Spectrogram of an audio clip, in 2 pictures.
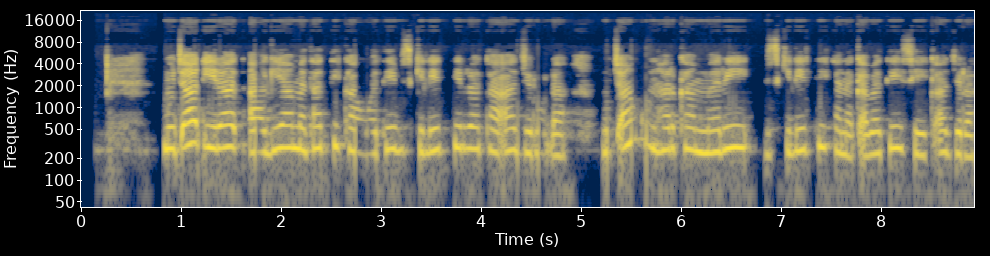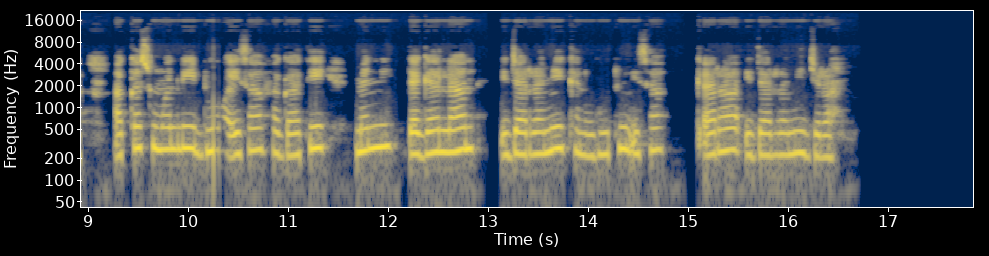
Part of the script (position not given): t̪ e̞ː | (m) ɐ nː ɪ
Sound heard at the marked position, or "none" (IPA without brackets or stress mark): m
